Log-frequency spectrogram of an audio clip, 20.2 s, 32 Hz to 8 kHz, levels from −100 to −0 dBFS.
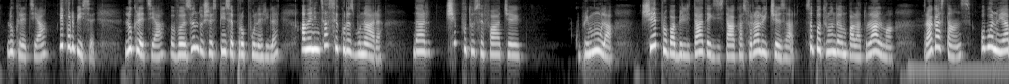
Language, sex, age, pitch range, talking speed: Romanian, female, 30-49, 215-280 Hz, 95 wpm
